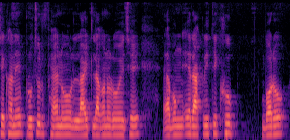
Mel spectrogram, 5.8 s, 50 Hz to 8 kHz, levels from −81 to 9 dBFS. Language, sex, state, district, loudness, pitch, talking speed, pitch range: Bengali, male, West Bengal, Cooch Behar, -20 LUFS, 130 Hz, 125 wpm, 125-140 Hz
